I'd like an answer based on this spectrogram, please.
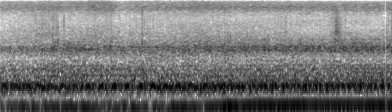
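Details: A steady idling vehicle engine hums low throughout, with no animal calls heard.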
